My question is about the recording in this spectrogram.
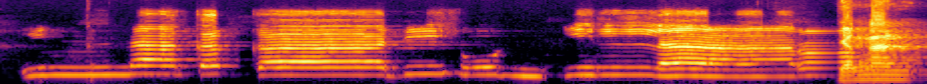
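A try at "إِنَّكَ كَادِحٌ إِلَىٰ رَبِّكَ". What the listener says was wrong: Jangan ilah nggak ada tasdid ilah. Iya, jangan.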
